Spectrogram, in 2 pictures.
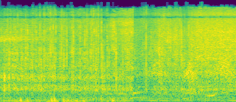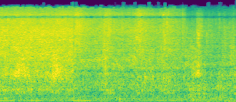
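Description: Spice paste sizzling in a hot pan for a fish curry, a loud, close, continuous hissing spatter that swells and eases with crackling pops and no talking.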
